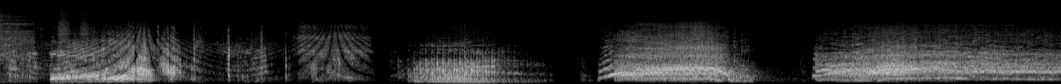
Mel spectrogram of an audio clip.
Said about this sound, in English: He, for the sound of the Rancor, he recorded his neighbor's, like, especially cranky, like, poodle or something, like, tiny dog, and slowed it down.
